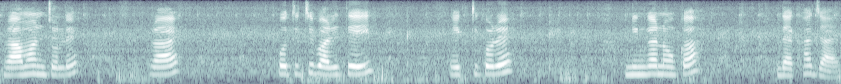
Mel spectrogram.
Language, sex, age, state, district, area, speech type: Bengali, female, 30-45, West Bengal, Alipurduar, rural, spontaneous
